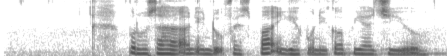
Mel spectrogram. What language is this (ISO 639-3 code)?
jav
